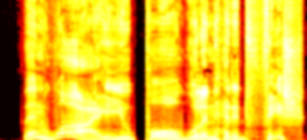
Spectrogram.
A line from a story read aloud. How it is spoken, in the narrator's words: bellowed Eucridge, exploding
